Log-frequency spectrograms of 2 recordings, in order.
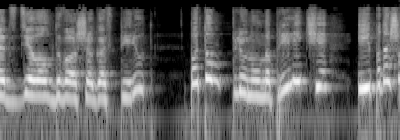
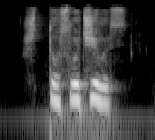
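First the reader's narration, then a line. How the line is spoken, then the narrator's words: Hoarse question. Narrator (Russian): хрипло спросил он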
